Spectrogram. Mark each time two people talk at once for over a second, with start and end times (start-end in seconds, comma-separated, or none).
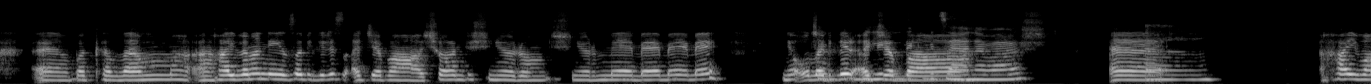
8.1-9.8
